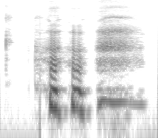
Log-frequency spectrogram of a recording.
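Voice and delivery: short teasing chuckle; playful laugh. A narrator's reading. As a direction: laugh lightly along with the joke. Cousin joking, a laugh heard. (ضحكة خفيفة مرحة)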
